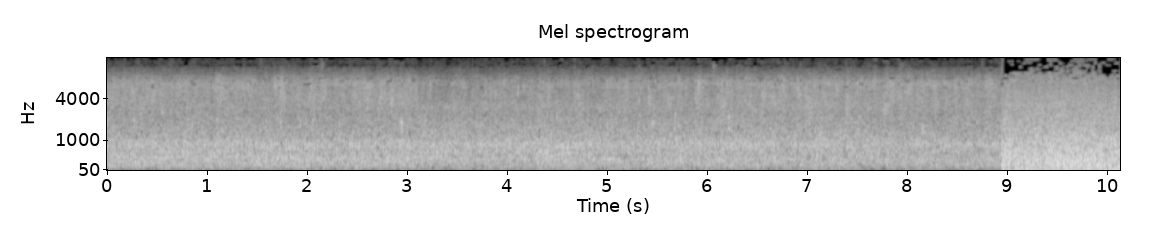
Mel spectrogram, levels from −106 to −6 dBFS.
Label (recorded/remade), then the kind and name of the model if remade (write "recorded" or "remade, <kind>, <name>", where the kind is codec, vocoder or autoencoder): recorded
